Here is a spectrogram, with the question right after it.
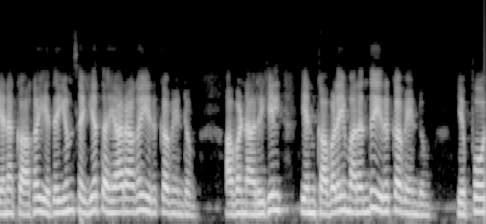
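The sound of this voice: What you hear is an unforced reading voice.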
